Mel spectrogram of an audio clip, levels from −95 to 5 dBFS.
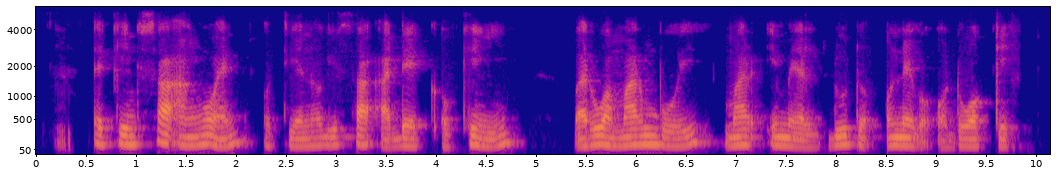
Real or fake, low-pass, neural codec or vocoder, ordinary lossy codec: real; 5.4 kHz; none; Opus, 32 kbps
